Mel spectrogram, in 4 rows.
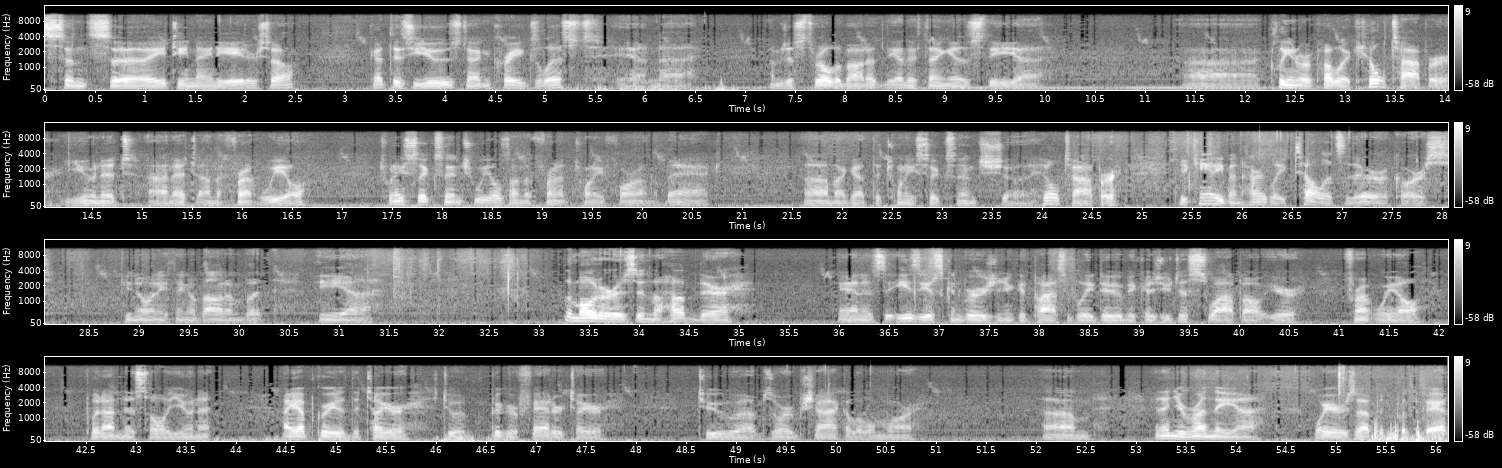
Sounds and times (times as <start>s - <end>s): Speech: 0.0s - 2.6s, 3.2s - 6.6s, 7.2s - 10.1s, 11.3s - 16.7s, 17.4s - 20.8s, 21.6s - 28.2s, 28.8s - 31.5s, 33.3s - 35.2s, 36.0s - 43.8s, 44.5s - 47.8s, 48.6s - 50.9s, 52.0s - 56.1s.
